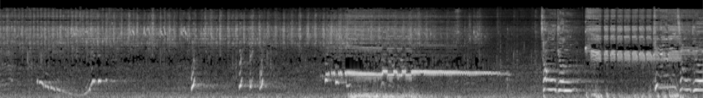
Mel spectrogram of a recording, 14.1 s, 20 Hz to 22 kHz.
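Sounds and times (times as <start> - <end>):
squeaky pitched percussion calls: 6.4 - 10.2, 11.7 - 14.0
long held tone: 6.5 - 10.2.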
